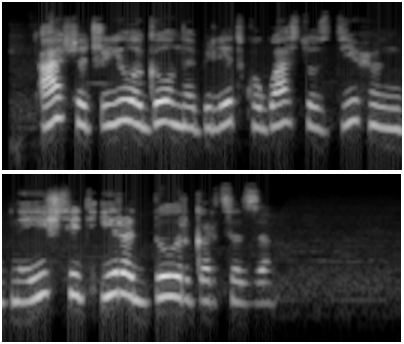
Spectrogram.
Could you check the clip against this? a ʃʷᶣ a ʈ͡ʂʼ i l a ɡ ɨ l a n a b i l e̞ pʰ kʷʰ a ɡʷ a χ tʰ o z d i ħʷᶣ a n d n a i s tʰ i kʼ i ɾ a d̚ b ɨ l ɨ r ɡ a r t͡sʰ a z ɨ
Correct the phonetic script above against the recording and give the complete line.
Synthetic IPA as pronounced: a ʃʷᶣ a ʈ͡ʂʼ i l a ɡ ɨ l a n a b i l e̞ tʰ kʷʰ a ɡʷ a s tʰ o z d i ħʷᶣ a n d n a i ʃ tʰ i tʼ i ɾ a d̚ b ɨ l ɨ r ɡ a r t͡sʰ a z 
